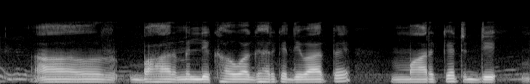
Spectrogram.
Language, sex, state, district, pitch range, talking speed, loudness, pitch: Hindi, male, Bihar, Patna, 115-125 Hz, 135 wpm, -17 LUFS, 120 Hz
